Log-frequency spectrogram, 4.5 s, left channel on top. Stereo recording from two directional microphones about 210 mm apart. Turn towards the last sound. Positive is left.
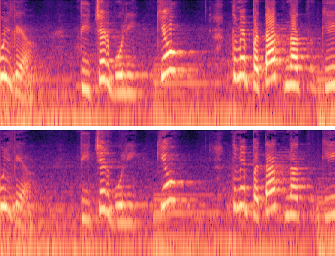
turn(degrees=20)  # may be behind; listen again after turning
